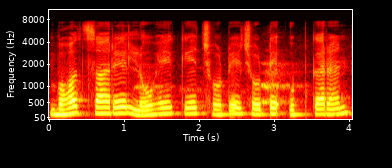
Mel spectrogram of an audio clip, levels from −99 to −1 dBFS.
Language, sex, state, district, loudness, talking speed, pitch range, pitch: Hindi, male, Odisha, Khordha, -18 LUFS, 105 wpm, 150-180 Hz, 170 Hz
